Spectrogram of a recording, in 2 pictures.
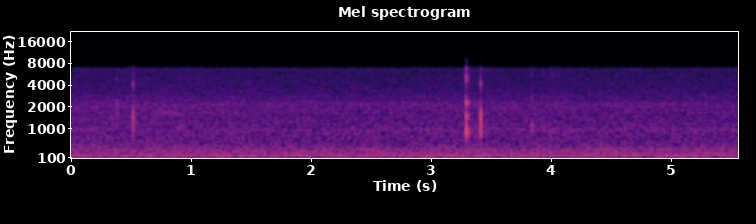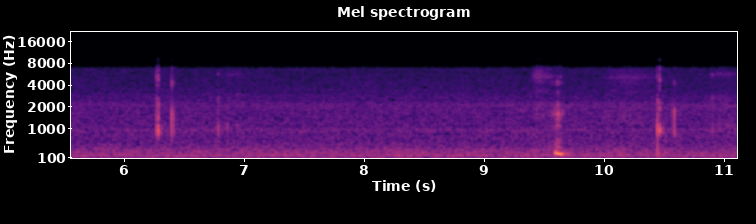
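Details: Faint, sharp little hiccup clicks about every three seconds against quiet room noise; hiccups.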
